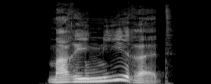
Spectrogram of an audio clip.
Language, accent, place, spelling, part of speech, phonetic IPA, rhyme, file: German, Germany, Berlin, marinieret, verb, [maʁiˈniːʁət], -iːʁət, De-marinieret.ogg
- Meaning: second-person plural subjunctive I of marinieren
